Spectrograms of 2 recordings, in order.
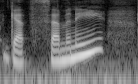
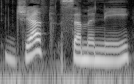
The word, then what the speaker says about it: Gethsemane: So then she was ruled correct, and all of these people are online saying, wait, but he used the hard G. It is Gethsemane. And yes, it is Gethsemane, but it's not Gethsemane.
